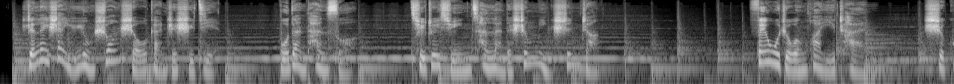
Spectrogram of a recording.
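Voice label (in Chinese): 女国大音-非遗; 乌当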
